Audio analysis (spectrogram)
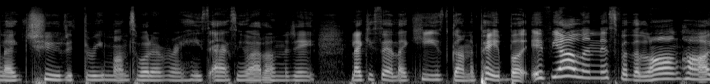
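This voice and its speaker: A woman's voice: on the high side, vocal fry, a bit bright, no echo. A woman co-hosting a casual chat, explaining her opinions at length and acting out little quotes. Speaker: co-host.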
